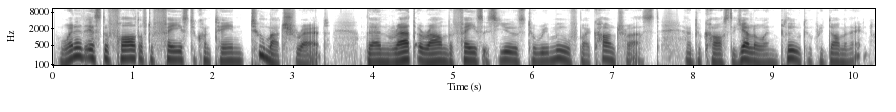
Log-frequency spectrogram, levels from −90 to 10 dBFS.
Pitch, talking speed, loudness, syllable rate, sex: 135 Hz, 195 wpm, -20 LUFS, 4.9 syllables/s, male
